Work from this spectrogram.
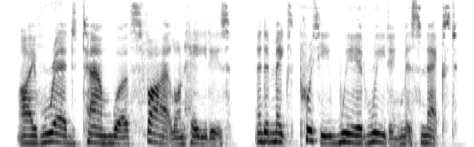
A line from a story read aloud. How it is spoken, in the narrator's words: he said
